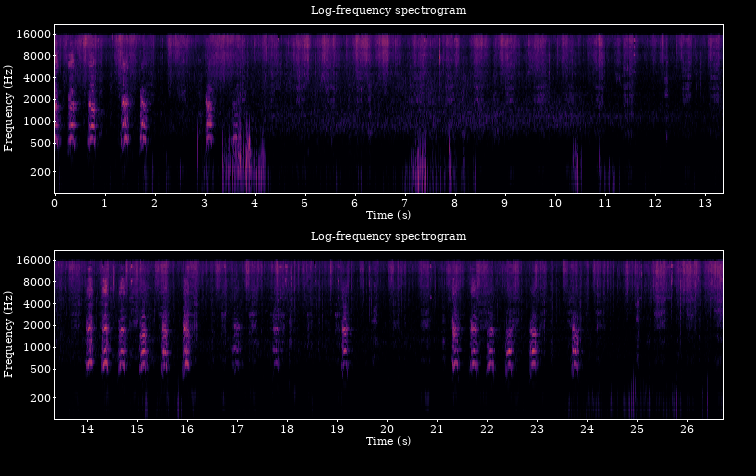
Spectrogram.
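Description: Horse hooves thud on grass at a steady canter.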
